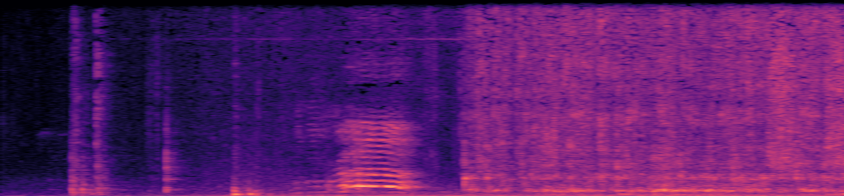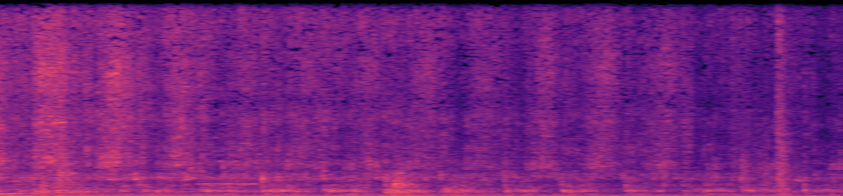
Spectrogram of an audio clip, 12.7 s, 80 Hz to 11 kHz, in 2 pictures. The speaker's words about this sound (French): Donc là, ben, c'est la partie chèvrerie avec euh, le quai de traite où on monte 16 euh, chèvres hein, et on en traite 4 à la fois.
